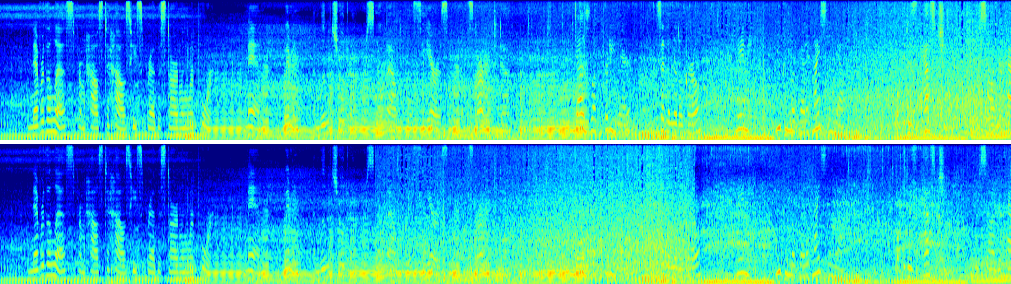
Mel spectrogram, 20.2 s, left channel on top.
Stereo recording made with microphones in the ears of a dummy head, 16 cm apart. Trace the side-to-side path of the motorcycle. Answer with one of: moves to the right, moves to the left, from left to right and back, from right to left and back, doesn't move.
moves to the right.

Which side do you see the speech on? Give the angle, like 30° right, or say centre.
40° left.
